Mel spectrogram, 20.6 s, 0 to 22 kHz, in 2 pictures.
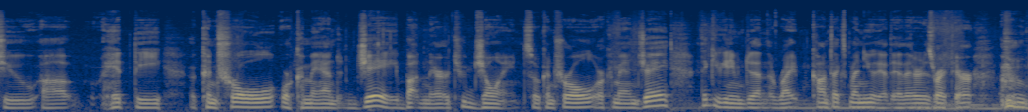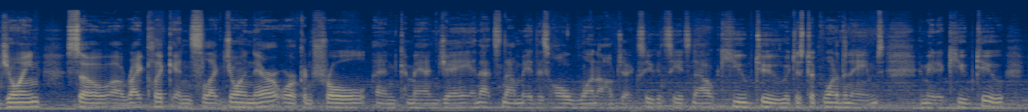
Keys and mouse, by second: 3.7 ctrl+j, 6.7 ctrl+z, 7.7-14.7 right drag.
